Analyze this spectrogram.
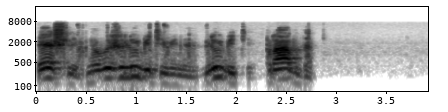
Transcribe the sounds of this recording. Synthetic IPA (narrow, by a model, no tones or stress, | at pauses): ɛʂlʲɪnovɨʐɨlʲubʲɪtʲɪmʲɪnʲalʲubʲɪtʲɪpɾavd̪ɐ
